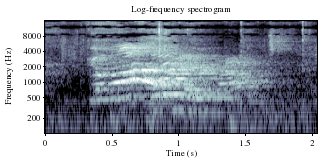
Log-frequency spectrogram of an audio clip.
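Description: Children's voices shouting and calling out during a game in a gymnasium, starting after a brief lull.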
